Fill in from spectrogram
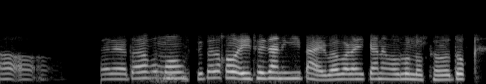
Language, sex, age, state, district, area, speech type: Assamese, female, 60+, Assam, Darrang, rural, conversation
